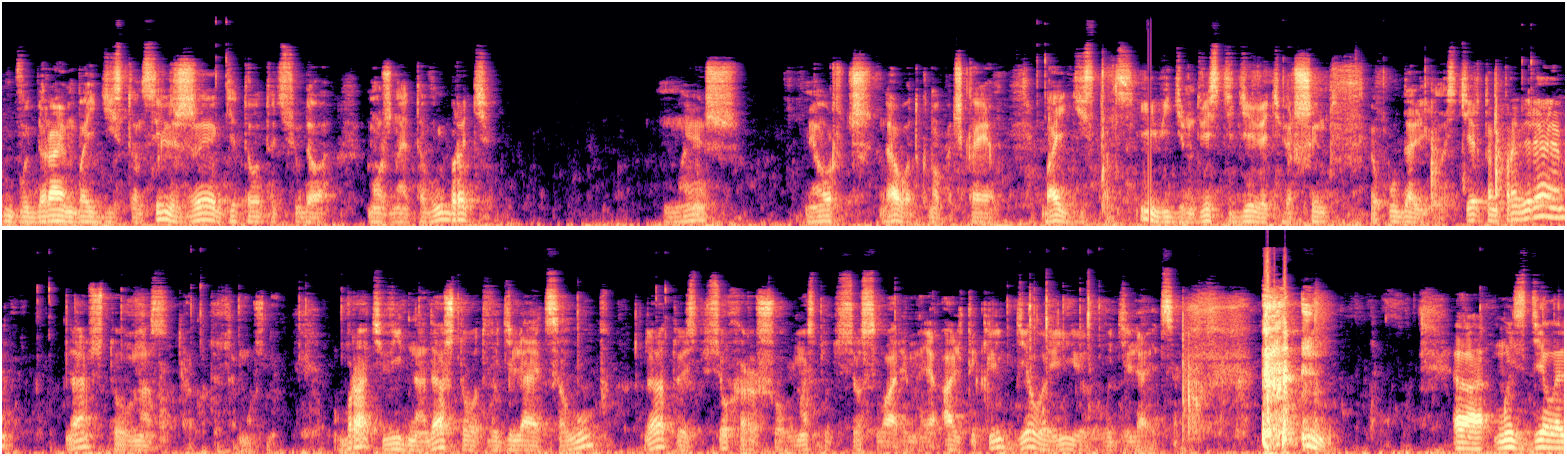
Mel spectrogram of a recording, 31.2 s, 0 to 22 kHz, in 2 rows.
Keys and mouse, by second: 2.1-10.5 drag, 12.7 middle click, 13.7 middle click, 14.6 2, 15.1 right click, 15.9 right click, 16.5 middle click, 17.5 click, 17.9 middle click, 18.6 middle click, 19.7 middle click, 20.6 middle click, 22.1 alt+right click, 22.6 middle click, 23.8 middle click, 25.6 middle click, 26.2 shift+middle click, 26.5 middle click, 30.3 middle click.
